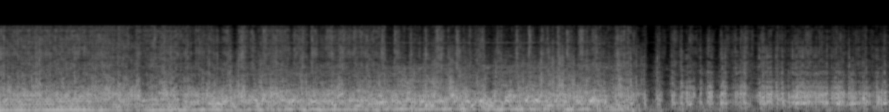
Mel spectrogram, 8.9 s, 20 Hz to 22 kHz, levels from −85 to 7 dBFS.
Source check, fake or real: fake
